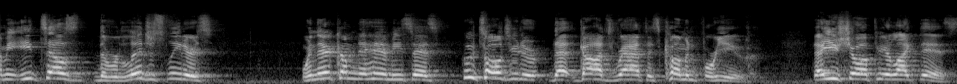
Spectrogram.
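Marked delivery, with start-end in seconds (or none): 4.6-9.6 mocking, taunting street-style delivery. Retelling John's words to the religious leaders: imitating John the Baptist mocking. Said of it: "He's almost mocking them".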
